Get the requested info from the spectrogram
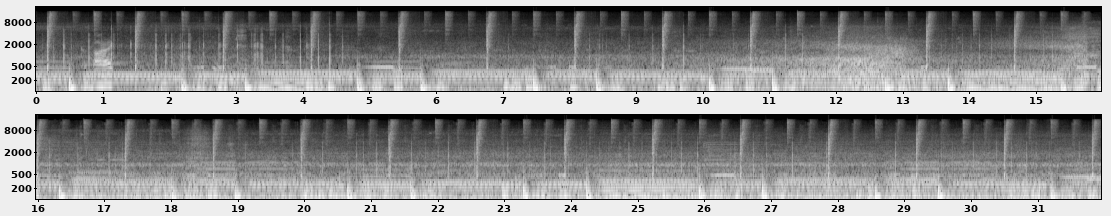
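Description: Background music: an instrumental beat with a steady drum pattern and a repeating bass line.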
